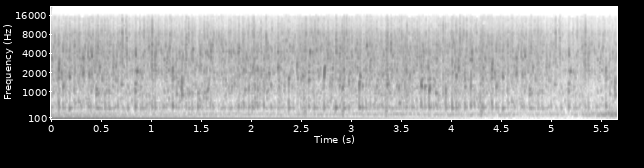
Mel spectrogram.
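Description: Water flows and pours steadily in the video game Eternal Darkness, a continuous close splashing stream with a deep rumble that fades out partway, no talk.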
